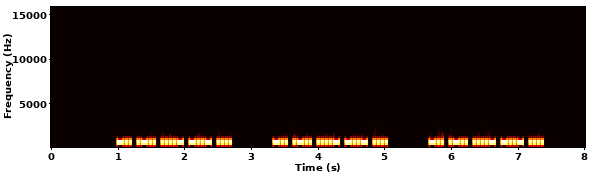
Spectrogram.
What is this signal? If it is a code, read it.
Morse code, heard as a keyed tone, about 40 wpm, 700 Hz. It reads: DL4XH DL4XH DL4XH
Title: DXCC-100 Call Signs - 5 Characters - Repeated 3x - 40wpm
